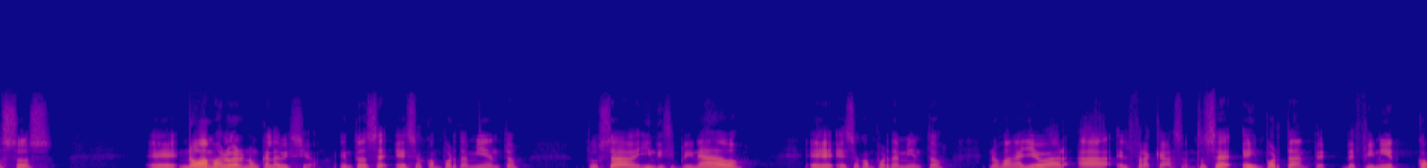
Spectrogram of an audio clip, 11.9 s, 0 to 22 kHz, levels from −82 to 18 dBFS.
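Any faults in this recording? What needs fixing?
Nothing stood out on listening to the speech here, so there is nothing to fix.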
